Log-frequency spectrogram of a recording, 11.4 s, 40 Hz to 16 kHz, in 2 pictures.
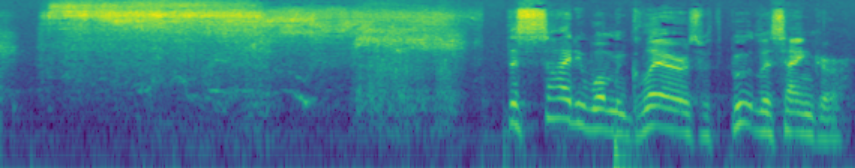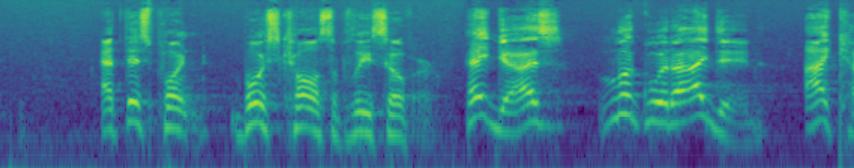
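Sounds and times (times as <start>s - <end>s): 
group of former book club ladies hissing angrily: 0.0s - 3.3s
speech: 3.4s - 5.7s, 6.4s - 11.3s.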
